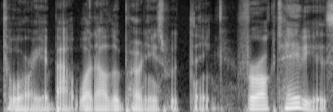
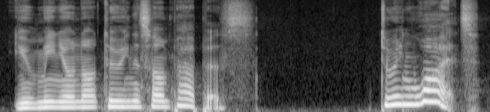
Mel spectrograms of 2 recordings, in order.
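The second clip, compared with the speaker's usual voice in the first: higher, puzzled question; bewildered; 9 semitones higher, 3 dB louder than usual. Acted. Vinyl bewildered by her roommate's odd behaviour, high and puzzled. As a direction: ask it baffled and high. Confused exchange between roommates.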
